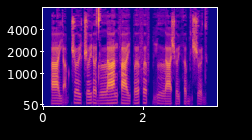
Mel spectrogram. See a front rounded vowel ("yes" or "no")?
yes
